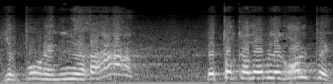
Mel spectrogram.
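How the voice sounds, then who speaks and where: A middle-aged man preaching a sermon to a congregation, swinging from shouts to hushed asides. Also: very high voice, fairly even intonation, normal speed, poor audio. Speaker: pastor. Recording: faint mains hum.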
